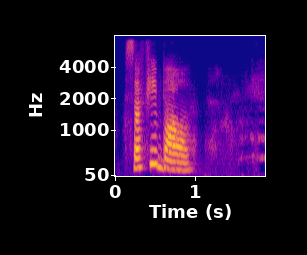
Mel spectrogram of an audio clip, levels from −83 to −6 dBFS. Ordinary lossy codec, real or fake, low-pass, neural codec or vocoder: none; fake; 7.2 kHz; codec, 16 kHz, 1 kbps, FreqCodec, smaller model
